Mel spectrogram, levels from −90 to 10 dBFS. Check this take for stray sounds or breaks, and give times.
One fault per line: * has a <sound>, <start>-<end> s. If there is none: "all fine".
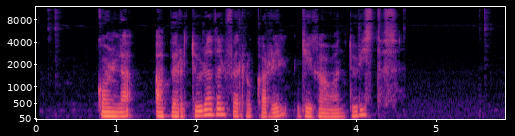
all fine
